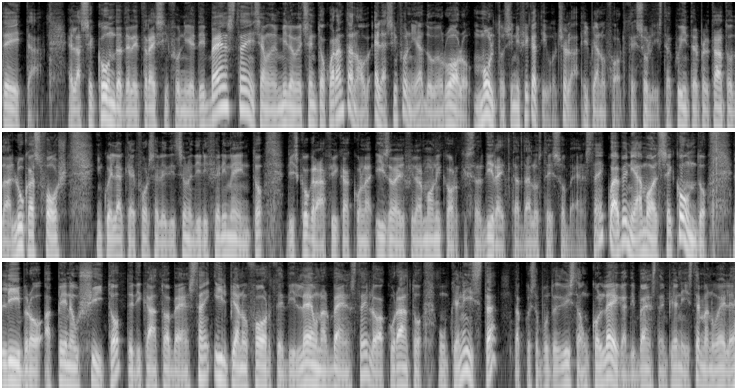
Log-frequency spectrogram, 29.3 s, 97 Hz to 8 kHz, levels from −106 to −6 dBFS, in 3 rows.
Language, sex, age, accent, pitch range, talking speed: Italian, male, 50-69, native, 90-115 Hz, 165 wpm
